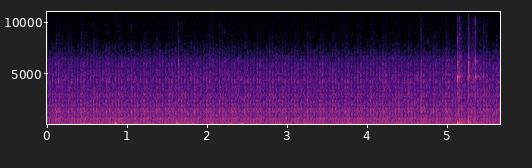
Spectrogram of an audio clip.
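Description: Car engine idling steadily, with a few faint clicks near the end.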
